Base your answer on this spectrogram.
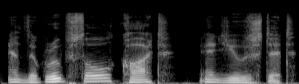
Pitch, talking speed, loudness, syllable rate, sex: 105 Hz, 160 wpm, -19 LUFS, 3.1 syllables/s, male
